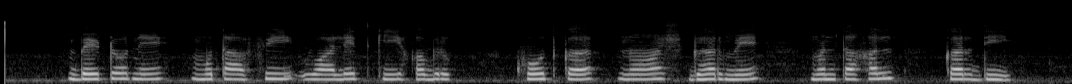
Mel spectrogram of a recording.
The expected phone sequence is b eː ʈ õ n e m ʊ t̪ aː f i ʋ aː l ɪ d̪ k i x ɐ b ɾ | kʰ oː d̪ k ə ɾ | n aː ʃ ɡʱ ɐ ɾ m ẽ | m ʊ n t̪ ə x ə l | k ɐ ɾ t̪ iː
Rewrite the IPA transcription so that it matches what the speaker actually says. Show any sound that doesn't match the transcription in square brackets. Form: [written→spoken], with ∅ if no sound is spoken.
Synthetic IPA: b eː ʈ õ n e m ʊ t̪ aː f i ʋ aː l ɪ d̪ k i x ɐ b ɾ | kʰ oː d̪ k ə ɾ | n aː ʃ ɡʱ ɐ ɾ m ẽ | m ʊ n t̪ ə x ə l | k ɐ ɾ [t̪→d̪] iː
